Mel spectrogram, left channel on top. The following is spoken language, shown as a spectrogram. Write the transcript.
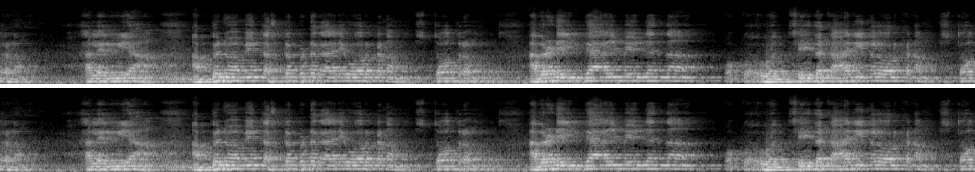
ഹല്ലേലൂയ. അപ്പനും അമ്മയും കഷ്ടപ്പെട്ട കാര്യം ഓർക്കണം. സ്തോത്രം. അവരുടെ ഇല്ലായ്മയിൽ നിന്ന് ചെയ്ത കാര്യങ്ങൾ ഓർക്കണം.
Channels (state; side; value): identical; both; correlation 1.00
